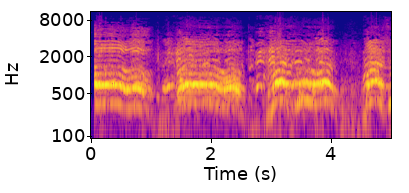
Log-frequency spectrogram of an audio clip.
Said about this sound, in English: Those are the joyous sounds of the tugboat bros who successfully dislodged the Ever Given, the ship, from the Suez Canal.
